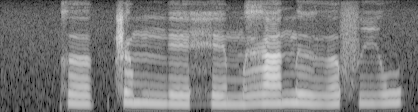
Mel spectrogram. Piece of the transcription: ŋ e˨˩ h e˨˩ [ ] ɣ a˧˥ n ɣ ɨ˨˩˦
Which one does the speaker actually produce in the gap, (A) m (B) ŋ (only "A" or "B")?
A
